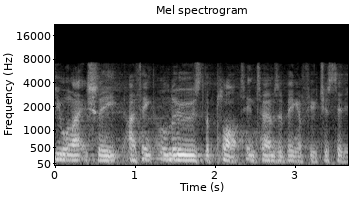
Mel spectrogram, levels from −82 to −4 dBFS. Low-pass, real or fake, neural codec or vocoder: 7.2 kHz; fake; vocoder, 24 kHz, 100 mel bands, Vocos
